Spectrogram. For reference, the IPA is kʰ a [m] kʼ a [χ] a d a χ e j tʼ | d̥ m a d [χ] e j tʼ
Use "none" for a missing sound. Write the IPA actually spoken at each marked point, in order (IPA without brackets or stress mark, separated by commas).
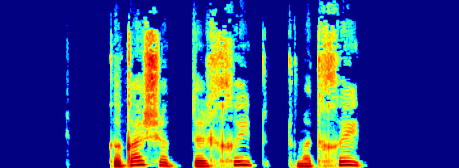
none, ʃ, χ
